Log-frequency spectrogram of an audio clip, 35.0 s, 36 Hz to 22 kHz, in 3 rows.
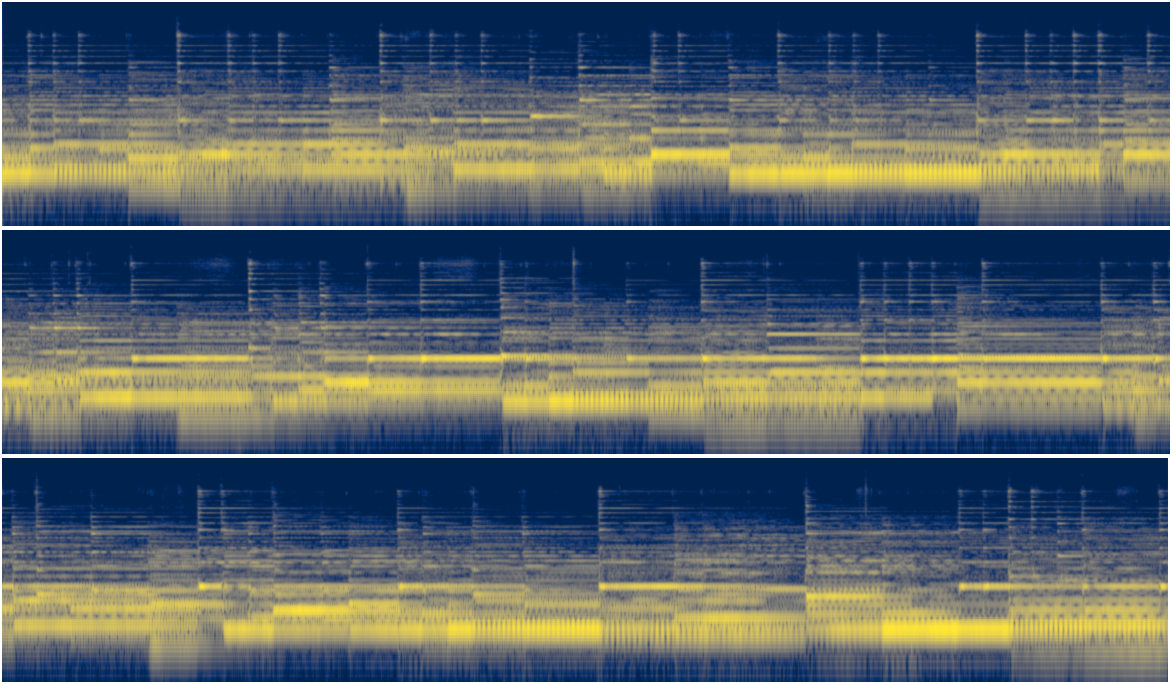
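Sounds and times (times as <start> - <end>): gentle electric piano piece: 0.0 - 35.0.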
